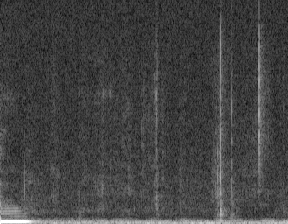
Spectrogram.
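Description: Near silence: room tone with a few faint clicks, after a held spoken 'uh' ends right at the start.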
